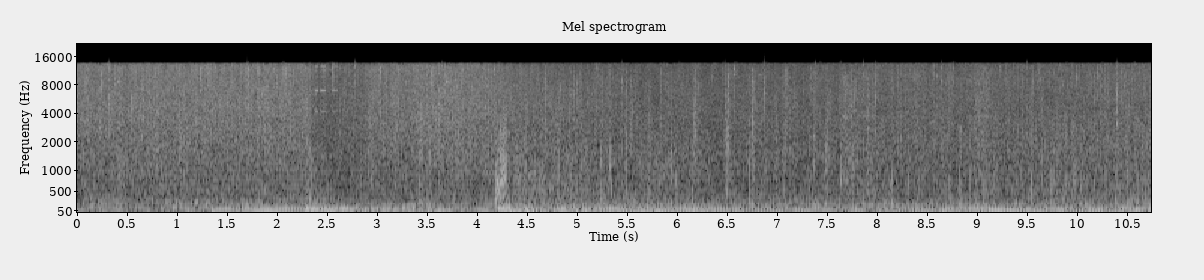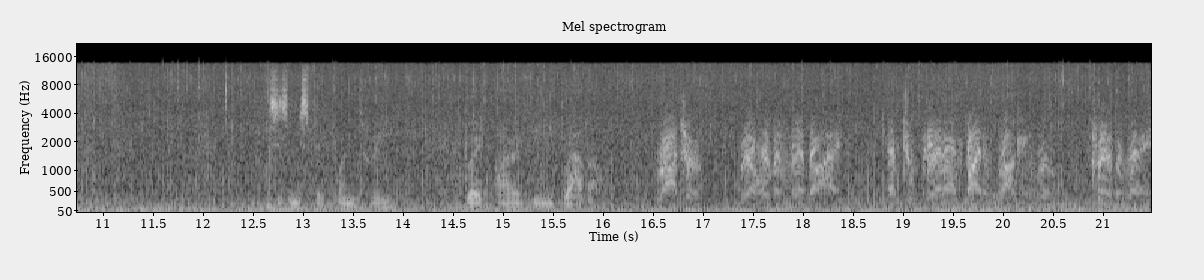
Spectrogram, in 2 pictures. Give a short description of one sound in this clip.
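Rain patters steadily all around.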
